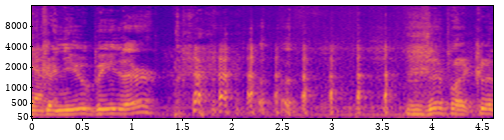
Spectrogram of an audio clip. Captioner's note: laughter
